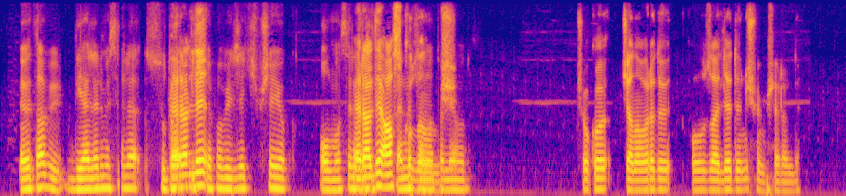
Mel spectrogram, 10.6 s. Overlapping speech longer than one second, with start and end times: 4.4-5.7

